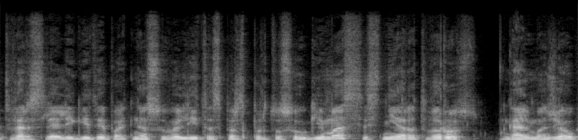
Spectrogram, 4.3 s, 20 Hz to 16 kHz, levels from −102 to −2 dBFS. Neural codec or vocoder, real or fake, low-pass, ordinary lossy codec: none; real; 14.4 kHz; AAC, 96 kbps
